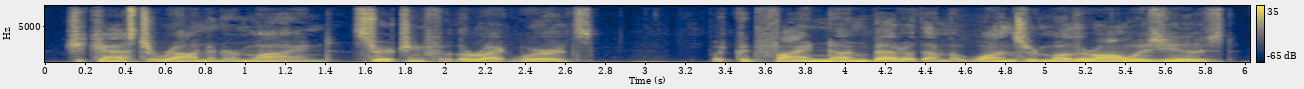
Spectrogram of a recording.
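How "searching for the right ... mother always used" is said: ordinary delivery, nothing marked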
